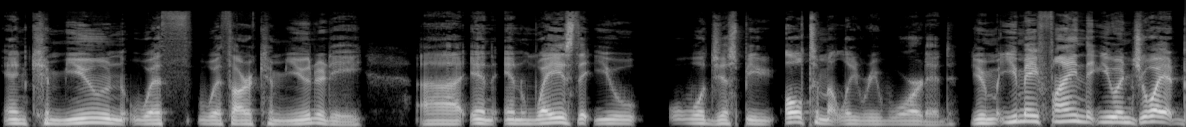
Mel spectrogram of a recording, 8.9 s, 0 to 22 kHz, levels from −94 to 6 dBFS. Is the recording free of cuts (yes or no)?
no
